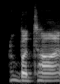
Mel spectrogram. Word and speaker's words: Baton: name is your last name is Baton baton baton I got you uh it's spelled like baton like the weapon and you have in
